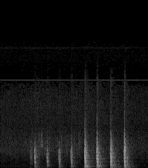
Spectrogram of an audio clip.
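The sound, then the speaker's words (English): Knuckles rap on a bedroom door in eight sharp knocks: four lighter ones, then four harder ones in a steady rhythm, with no voices. “Andrews knocks on a bedroom door.”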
